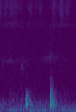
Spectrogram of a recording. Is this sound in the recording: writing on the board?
yes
